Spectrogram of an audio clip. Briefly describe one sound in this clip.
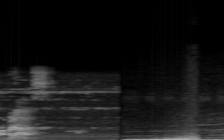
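A man speaks cheerfully close to a phone microphone.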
